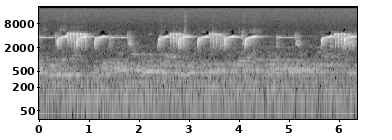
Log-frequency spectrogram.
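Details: Wild ashy tailorbird, its calls played to lure birds for trapping: a rapid run of high trilled notes broken by clean whistles, in groups repeated about every two seconds over a low background hum.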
